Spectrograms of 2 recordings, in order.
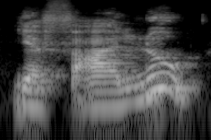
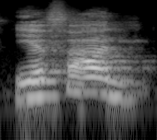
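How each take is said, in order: First: The word ends with a short final u vowel. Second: The word ends on a consonant, no final vowel. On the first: The speaker calls it wrong. "if I say يفعل, they might write يفعلوا" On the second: The speaker calls it right. "I'm pausing at the end of verbs"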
